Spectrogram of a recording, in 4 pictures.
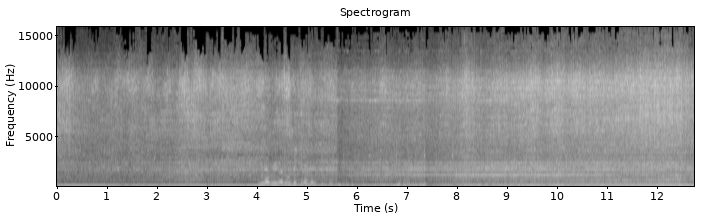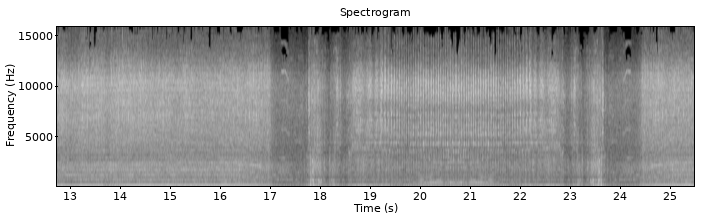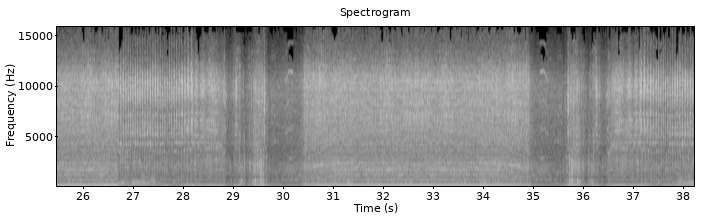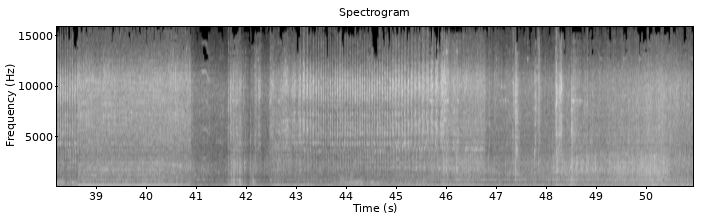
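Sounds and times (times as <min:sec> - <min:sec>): diesel tractor engine under load: 0:00.0 - 0:50.9.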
